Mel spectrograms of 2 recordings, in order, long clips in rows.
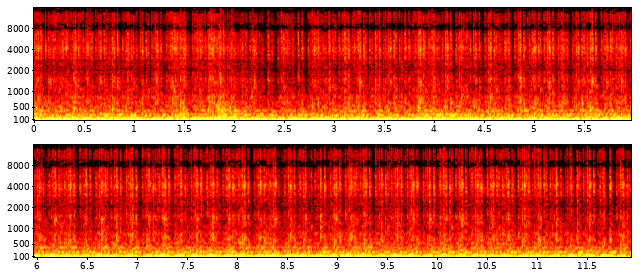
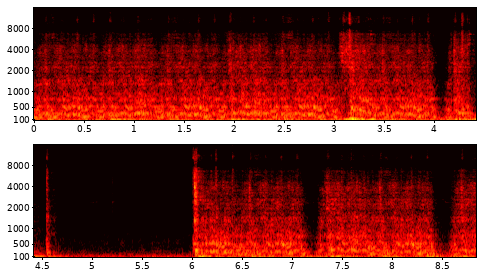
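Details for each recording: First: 1978 Camaro V8 with no choke, started with a freshly charged battery at about 45°F after failing in 16° cold: cranks briefly, catches quickly and settles into a strong, even idle with a steady deep burble. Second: 1978 Camaro V8 on a 16°F day with no choke and a damaged Demon 625 carburetor: cranks on and off, fires a couple times even with ether but never catches.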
